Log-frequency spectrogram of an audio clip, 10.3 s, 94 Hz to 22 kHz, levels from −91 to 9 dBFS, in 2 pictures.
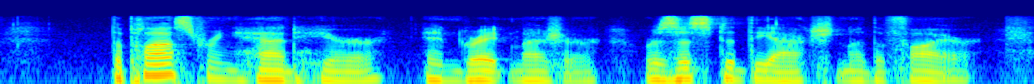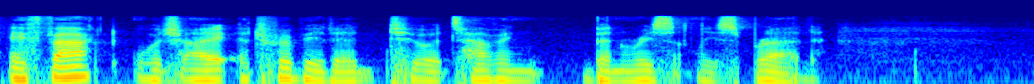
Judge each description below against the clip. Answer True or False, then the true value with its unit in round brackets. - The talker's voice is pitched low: True (115 Hz)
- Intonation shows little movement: True (2.1 semitones)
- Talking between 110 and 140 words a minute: True (135 wpm)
